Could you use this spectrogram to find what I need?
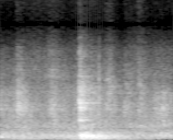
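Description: Metal bed springs creak and rattle as a hand tugs on them.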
